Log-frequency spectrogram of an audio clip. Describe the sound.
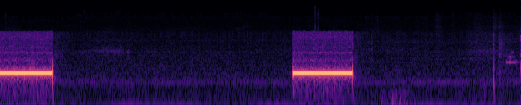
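A steady single-pitched telephone line tone sounds in two one-second bursts about four seconds apart. Quiet line hiss fills the gaps, and a few faint clicks come near the end.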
